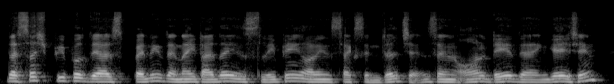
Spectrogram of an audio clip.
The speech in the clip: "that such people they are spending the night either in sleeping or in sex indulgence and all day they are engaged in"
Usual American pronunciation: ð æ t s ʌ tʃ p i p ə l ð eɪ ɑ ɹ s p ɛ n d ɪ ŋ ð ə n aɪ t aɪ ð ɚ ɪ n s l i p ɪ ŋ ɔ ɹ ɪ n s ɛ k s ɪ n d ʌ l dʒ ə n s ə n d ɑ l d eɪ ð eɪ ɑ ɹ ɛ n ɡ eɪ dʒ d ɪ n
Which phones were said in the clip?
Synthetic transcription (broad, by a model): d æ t s ʌ tʃ p i p ə l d eɪ ɑ ɹ s p ɛ n d ɪ ŋ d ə n aɪ t aɪ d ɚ ɪ n s l i p ɪ ŋ ɔ ɹ ɪ n s ɛ k s ɪ n d ʌ l dʒ ə n s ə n ɑ l d eɪ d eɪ ɑ ɹ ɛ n ɡ eɪ dʒ ɪ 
